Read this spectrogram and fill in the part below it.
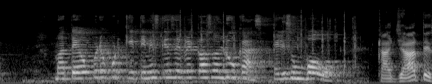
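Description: A teenage girl speaks over an online call.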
